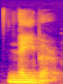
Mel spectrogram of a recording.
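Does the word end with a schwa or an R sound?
R sound. The word ends with an audible R sound.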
